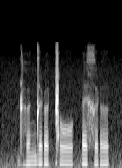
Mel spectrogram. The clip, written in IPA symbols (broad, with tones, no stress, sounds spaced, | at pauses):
ɖʱ œ˨ n d ə˦ ɽ œ˦˨ ǁ o˦ | ɽ ɛ˦ x ə˨ ɽ ə˦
